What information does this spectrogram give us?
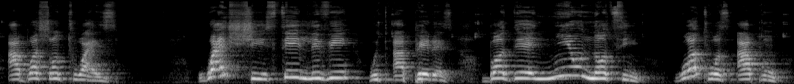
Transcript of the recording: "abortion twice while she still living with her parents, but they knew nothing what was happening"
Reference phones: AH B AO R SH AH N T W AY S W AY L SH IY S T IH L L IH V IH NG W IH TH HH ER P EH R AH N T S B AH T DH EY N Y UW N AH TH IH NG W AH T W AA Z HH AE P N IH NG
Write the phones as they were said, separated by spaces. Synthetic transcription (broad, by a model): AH B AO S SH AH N T W AY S W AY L SH IY S T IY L L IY V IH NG W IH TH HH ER P EH R AH N T S B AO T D EY N Y UW N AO T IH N W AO T W AA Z HH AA P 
